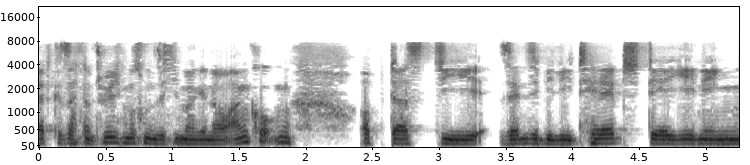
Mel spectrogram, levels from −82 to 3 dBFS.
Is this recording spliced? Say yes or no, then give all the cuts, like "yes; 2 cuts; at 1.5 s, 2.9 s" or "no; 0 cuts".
no; 0 cuts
